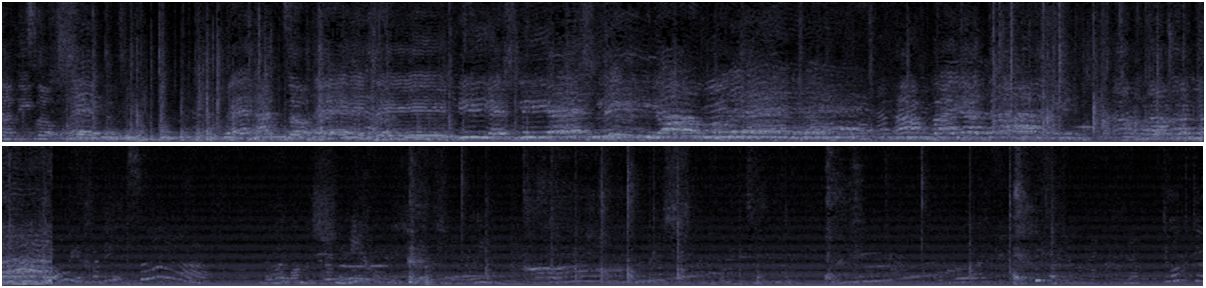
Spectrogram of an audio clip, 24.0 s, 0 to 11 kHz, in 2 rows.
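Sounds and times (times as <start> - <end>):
children and adults singing: 0.0 - 12.5
music: 0.0 - 12.5, 15.5 - 22.1
hand claps: 0.6 - 6.3, 7.1 - 12.4, 16.6 - 19.1.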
